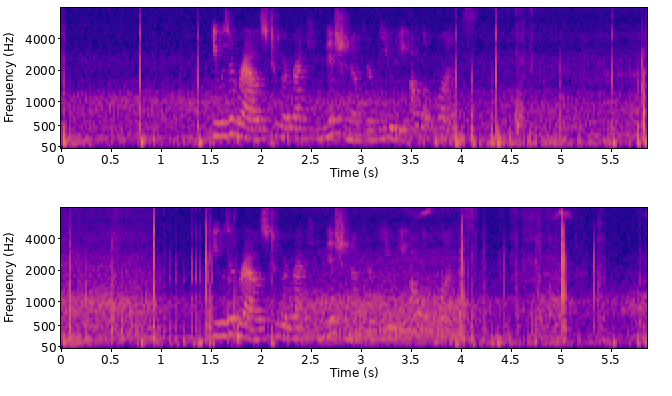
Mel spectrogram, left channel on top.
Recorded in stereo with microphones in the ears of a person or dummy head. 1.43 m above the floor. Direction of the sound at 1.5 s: 30° left (ahead or behind).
